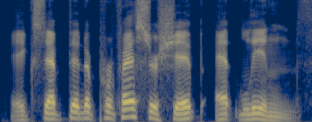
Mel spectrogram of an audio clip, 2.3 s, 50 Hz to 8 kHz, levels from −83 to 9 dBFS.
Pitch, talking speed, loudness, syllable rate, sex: 125 Hz, 130 wpm, -18 LUFS, 4.7 syllables/s, male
